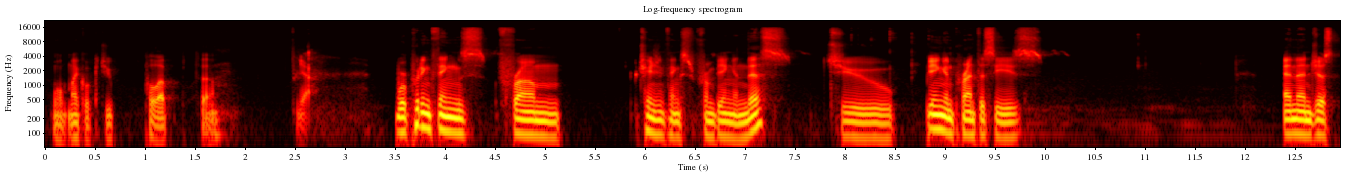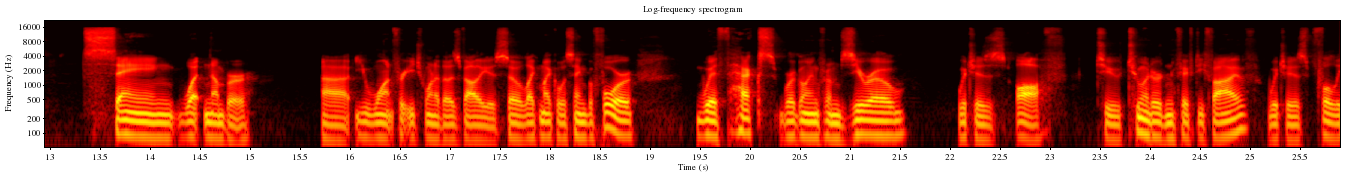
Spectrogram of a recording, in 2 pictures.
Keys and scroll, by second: 1.9 super+Tab, 8.5-9.4 typing, 9.9 shift+Left.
